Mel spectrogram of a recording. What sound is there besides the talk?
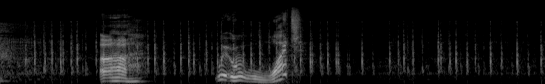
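keyboard typing sound effect in the video game 999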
